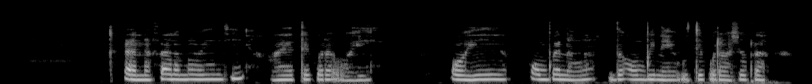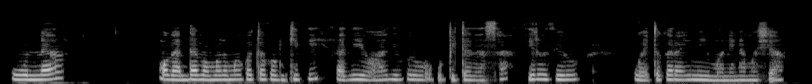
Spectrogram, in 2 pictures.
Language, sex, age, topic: Oshiwambo, female, 25-35, agriculture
